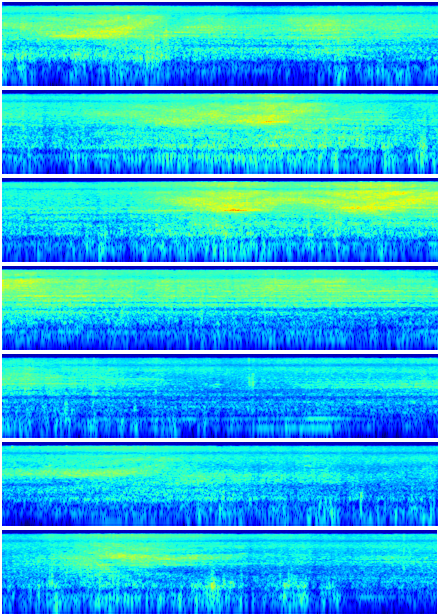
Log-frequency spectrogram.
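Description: Motor scooters and other road traffic passing one after another, each engine swelling and fading away over a steady low rumble; the loudest pass-bys come about a quarter and about two fifths of the way in.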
